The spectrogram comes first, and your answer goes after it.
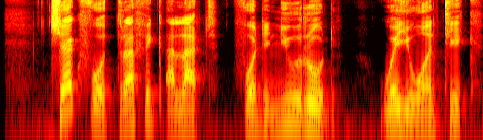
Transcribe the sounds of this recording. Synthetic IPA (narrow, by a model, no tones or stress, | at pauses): t͡ʃɛkfɔtʰɹafɪkʰalat | fɔðənjuɹod | wɛjuwɔ̃ntʰek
